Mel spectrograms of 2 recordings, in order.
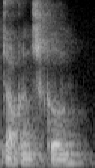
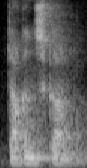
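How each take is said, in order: First: Scone is said the Southern English way. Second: Scone is said the Northern English way. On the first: "Scone's what Southerners say" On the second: "that just doesn't sound right"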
